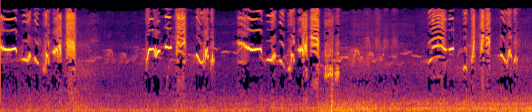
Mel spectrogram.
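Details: Fighting oriental magpie-robin giving a rich, varied song: loud clusters of whistled slurs, buzzy bursts and quick trills, delivered in energetic phrases separated by short gaps.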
